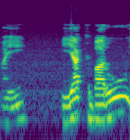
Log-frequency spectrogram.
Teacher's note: আই এখানে নুন সাকিন এর সাথে মিশবে, একদম গুণা হবে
